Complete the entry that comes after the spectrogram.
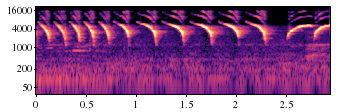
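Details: Canary singing as a training model for young birds, a fast series of downward-sweeping chirps repeated about four times a second, slowing slightly, ending with two rising upslurred whistles.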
